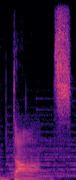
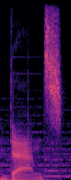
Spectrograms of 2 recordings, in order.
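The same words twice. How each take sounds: First: It has a broad British 'ah' vowel. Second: It has a flat American 'a' vowel. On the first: "I do say, for example" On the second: "I don't say"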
